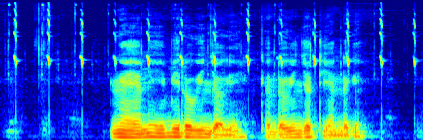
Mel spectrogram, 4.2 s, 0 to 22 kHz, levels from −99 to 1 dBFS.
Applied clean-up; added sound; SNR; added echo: neural mask model RNNoise.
